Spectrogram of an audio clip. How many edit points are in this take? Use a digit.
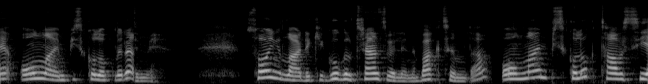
2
